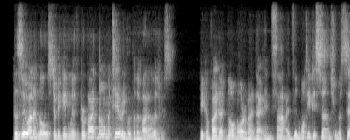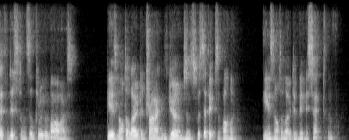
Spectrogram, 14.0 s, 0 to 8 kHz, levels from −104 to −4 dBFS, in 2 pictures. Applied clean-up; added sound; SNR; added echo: neural mask model DeepFilterNet 3.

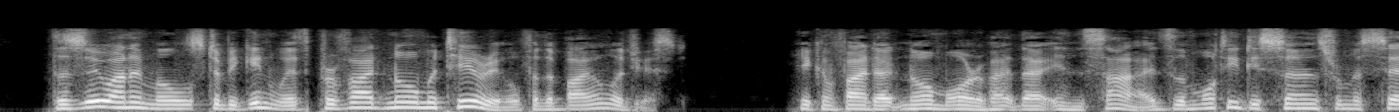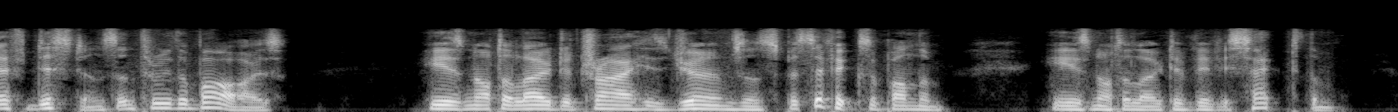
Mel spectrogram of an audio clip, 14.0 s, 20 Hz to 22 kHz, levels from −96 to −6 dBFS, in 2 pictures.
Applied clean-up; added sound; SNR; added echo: none; none; none; none.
